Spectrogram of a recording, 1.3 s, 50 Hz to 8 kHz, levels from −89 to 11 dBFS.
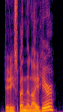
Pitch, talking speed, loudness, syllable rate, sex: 135 Hz, 280 wpm, -14 LUFS, 7.3 syllables/s, male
